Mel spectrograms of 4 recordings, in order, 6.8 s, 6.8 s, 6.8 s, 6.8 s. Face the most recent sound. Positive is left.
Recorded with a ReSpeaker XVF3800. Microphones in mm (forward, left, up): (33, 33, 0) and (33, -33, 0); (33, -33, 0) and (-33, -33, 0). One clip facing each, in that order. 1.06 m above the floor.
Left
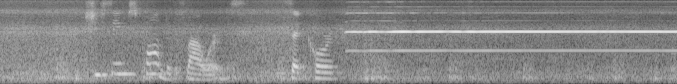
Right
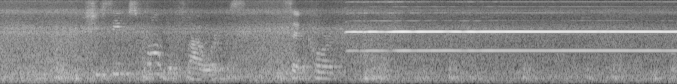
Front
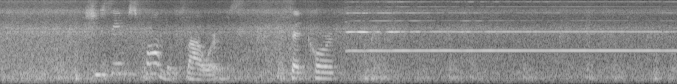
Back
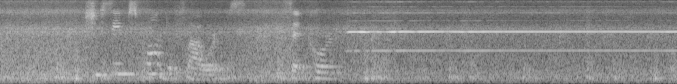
turn(degrees=-5)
